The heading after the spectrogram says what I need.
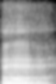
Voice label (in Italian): Sillabica; IPA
